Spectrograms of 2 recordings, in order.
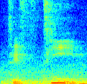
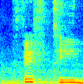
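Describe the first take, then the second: First: Only the second syllable carries stress. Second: Both syllables carry stress. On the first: The speaker calls it wrong. "it's not fifteen the second syllable" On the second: The speaker calls it right. "fifteen dollar we stress both"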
